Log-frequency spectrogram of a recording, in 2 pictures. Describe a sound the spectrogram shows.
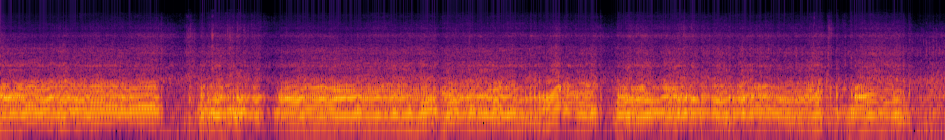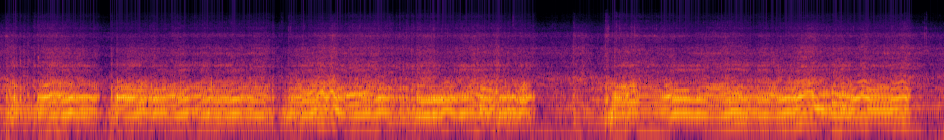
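A dirt bike engine revs hard up close, rising and falling with brief dips between gear changes.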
